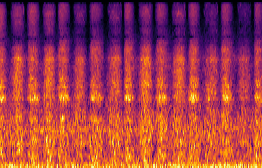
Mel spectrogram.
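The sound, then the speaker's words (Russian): Rapid, rhythmic breathing during a kriya yoga breathing exercise warm-up: many quick, forceful breaths in an even pulse, loud and steady, with no talk. “Дышим, дышим, дышим.”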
